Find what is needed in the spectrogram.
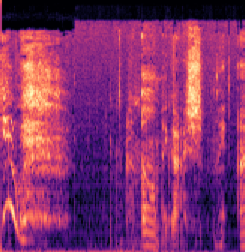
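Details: Female repeated sneezing induced by sniffing an irritating soap, with tickling and watering eyes: short bursts of sharp sneeze expulsions with brief vocal sounds between.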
